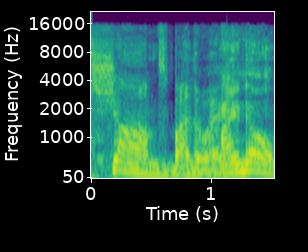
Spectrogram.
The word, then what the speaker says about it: Shams: play again for you the Sham chirania Miss pronouncing Brandon pamy it's Shams by the way I know but I'm doing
